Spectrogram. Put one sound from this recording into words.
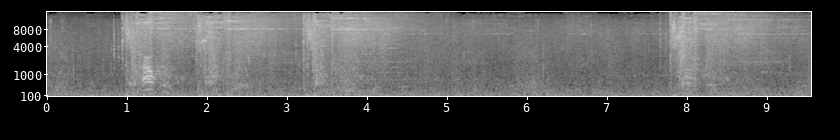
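A magic orb hums and crackles with energy.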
